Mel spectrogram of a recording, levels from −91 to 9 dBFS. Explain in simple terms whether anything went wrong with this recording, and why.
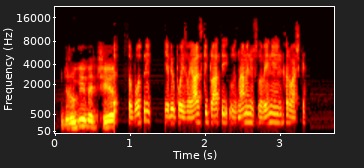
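Audio read two samples at a time (double speed) runs from 0.78 to 3.40 s. The speech there plays twice as fast and a full octave higher, because the player treated each pair of samples as a single step, racing through the recording.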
